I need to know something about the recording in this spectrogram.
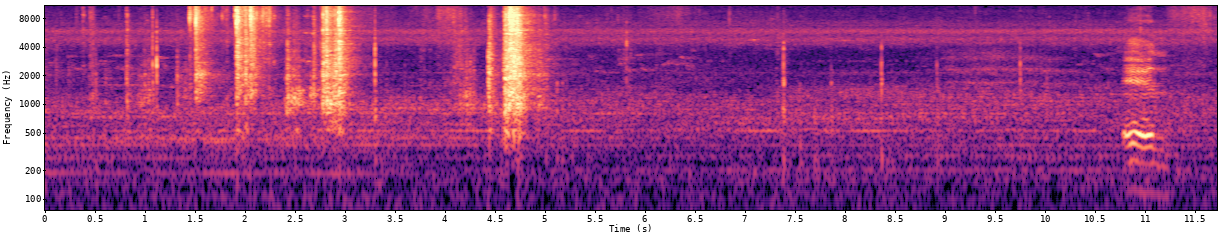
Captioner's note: cracks nut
